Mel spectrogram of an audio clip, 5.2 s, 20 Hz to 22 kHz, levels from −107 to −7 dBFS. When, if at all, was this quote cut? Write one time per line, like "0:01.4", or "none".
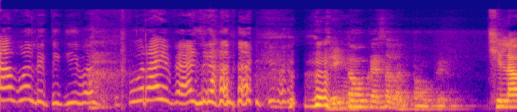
0:03.3

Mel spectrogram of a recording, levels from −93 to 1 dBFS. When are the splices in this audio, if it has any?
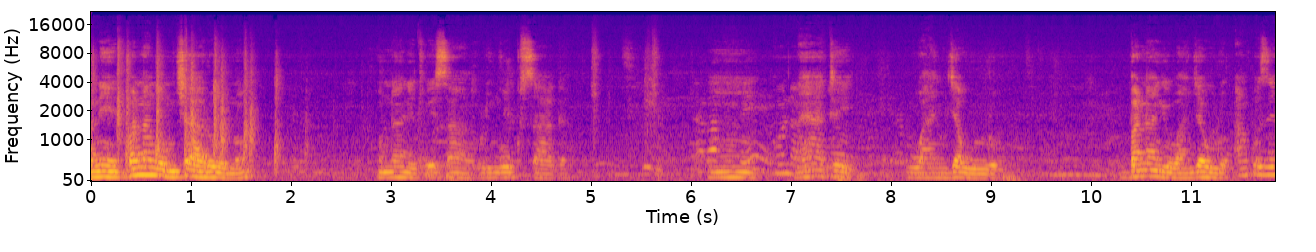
none

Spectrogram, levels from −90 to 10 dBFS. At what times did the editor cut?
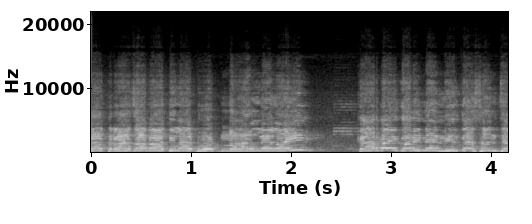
none

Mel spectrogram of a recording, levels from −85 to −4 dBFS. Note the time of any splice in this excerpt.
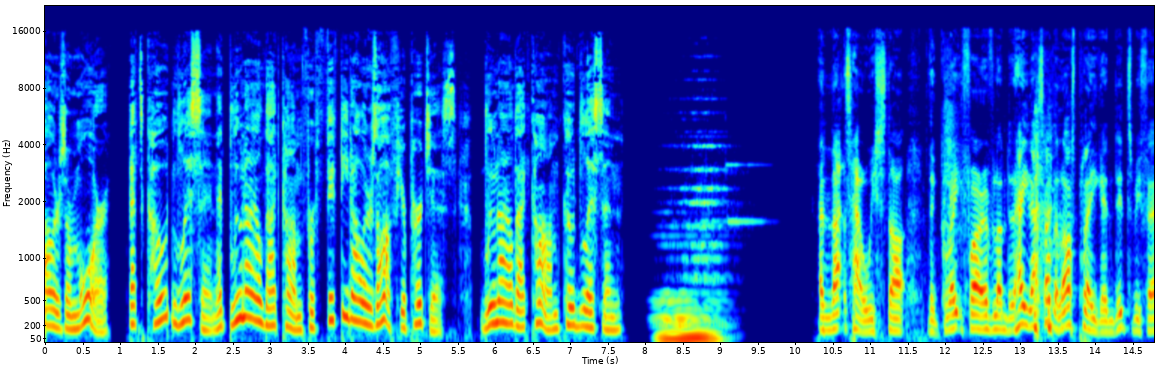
0:07.9
0:10.1

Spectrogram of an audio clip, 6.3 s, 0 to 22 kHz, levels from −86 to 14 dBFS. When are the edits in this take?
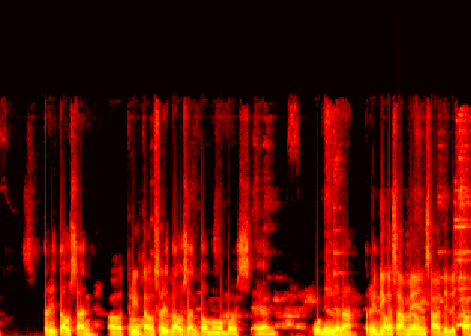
none

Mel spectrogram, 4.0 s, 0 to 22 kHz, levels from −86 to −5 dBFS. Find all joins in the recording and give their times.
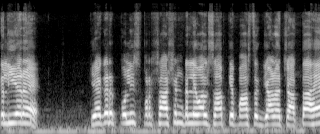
none

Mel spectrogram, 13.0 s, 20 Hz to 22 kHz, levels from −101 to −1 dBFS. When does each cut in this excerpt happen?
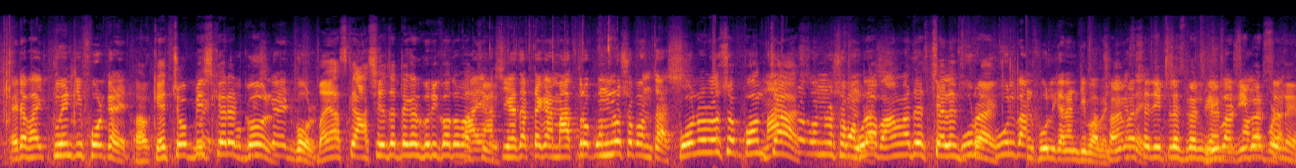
none

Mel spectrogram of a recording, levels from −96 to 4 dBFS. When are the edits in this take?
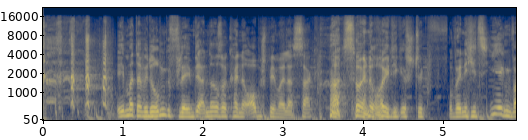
0:00.9
0:01.9
0:04.9

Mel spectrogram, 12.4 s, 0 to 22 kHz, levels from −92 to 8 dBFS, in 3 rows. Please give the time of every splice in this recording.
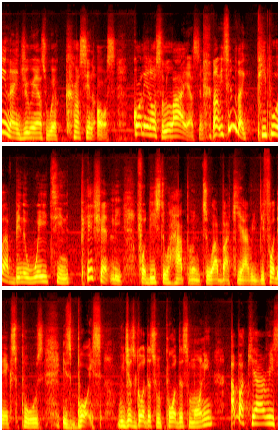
0:03.0
0:09.8

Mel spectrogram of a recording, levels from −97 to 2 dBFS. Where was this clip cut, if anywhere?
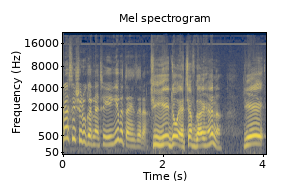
none

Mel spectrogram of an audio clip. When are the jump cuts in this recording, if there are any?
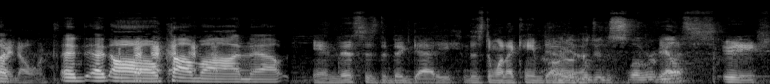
0:02.9

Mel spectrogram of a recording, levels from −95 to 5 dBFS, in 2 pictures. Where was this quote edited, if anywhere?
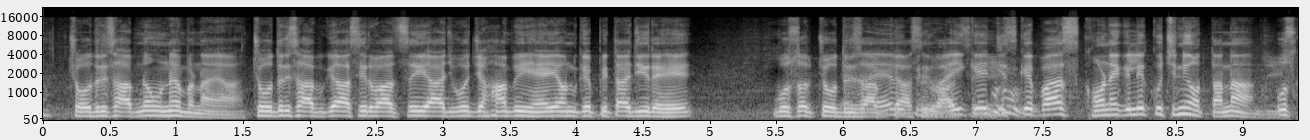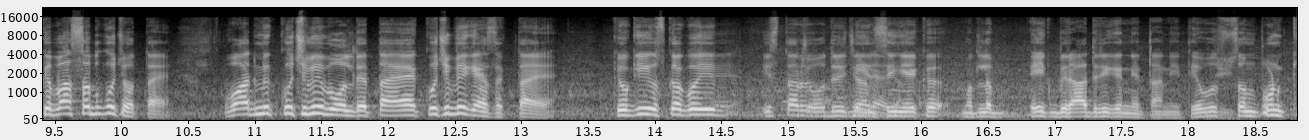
0:06.6
0:15.2

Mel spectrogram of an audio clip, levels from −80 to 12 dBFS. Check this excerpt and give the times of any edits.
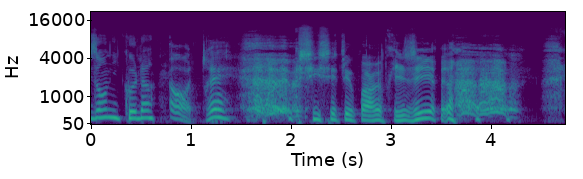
0:02.1

